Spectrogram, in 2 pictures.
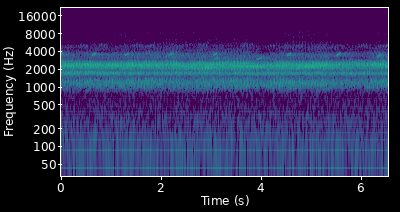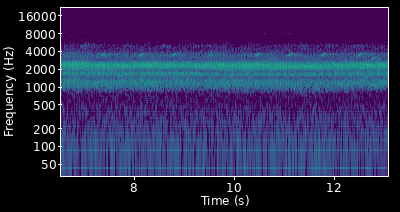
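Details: Many frogs call at once, making an unbroken, shimmering trill. Quick rising chirps repeat over the top across the whole stretch, and the level stays even with only slight swells.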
